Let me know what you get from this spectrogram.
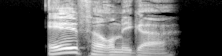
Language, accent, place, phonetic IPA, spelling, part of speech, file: German, Germany, Berlin, [ˈɛlˌfœʁmɪɡɐ], L-förmiger, adjective, De-L-förmiger.ogg
- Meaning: inflection of L-förmig: 1. strong/mixed nominative masculine singular 2. strong genitive/dative feminine singular 3. strong genitive plural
